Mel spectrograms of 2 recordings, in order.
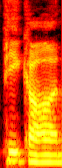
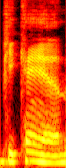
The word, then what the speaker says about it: pecan: both pecan and pecan and pecan, depending on where you're from, because it's all the same word all the way through.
